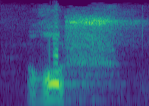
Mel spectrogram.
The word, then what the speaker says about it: Rosh: Que vous prononcez roche.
